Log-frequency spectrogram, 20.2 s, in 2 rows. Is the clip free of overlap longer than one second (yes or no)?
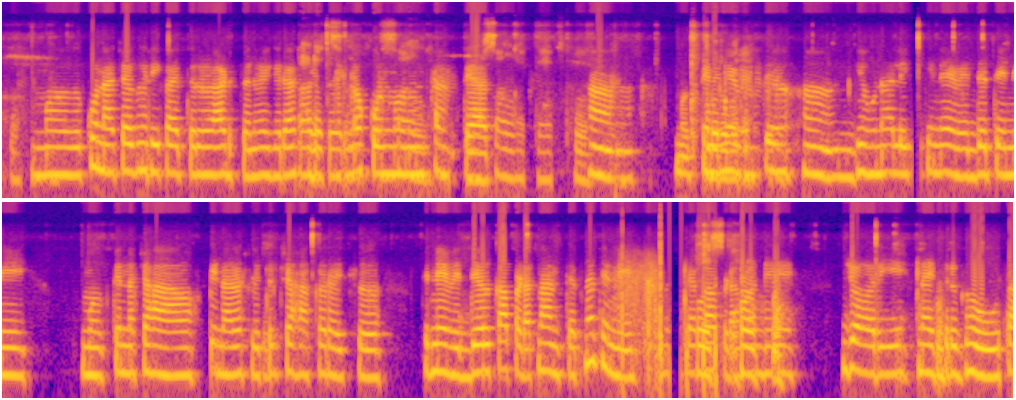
no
